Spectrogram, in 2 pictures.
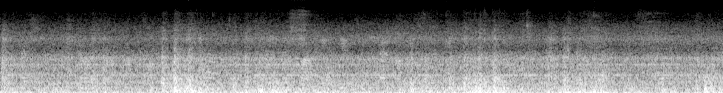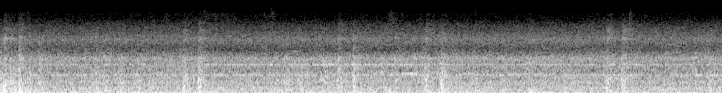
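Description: Electric train running on track, heard from inside the front of the train: a steady rumble of wheels on rail, with clacking as the wheels pass over turnouts. The clatter swells louder a few times in the first half.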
